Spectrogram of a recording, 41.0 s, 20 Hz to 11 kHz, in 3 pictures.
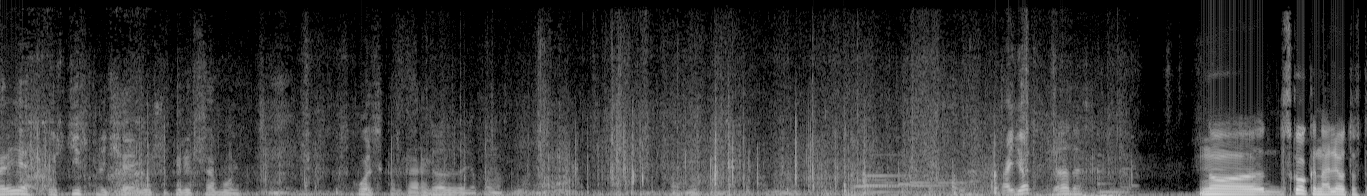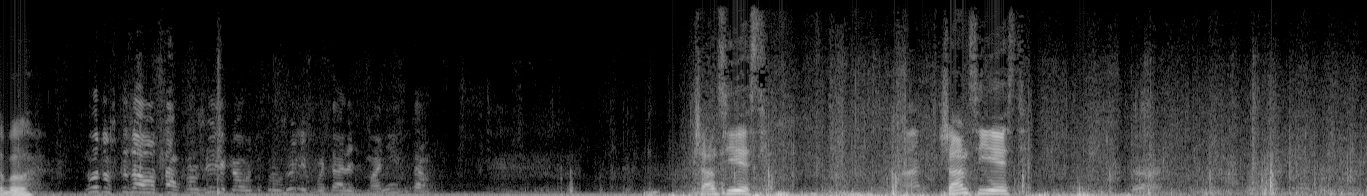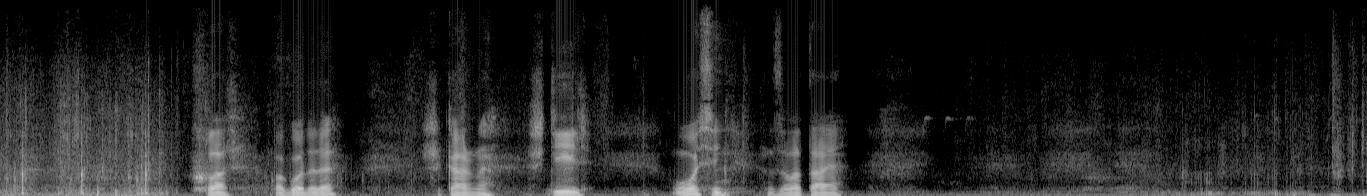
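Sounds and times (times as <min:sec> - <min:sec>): steady pitched tone: 0:08.5 - 0:11.4
footsteps on a dirt track: 0:19.7 - 0:29.1.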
